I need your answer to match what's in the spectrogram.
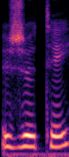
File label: "throwaway", French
